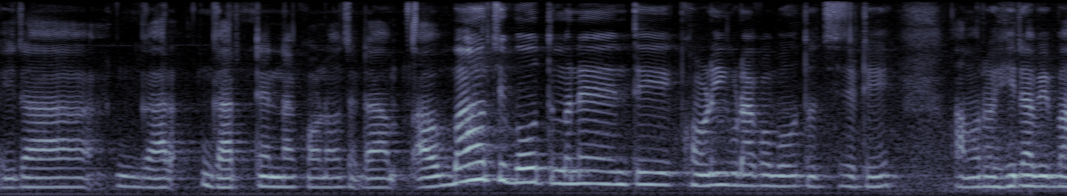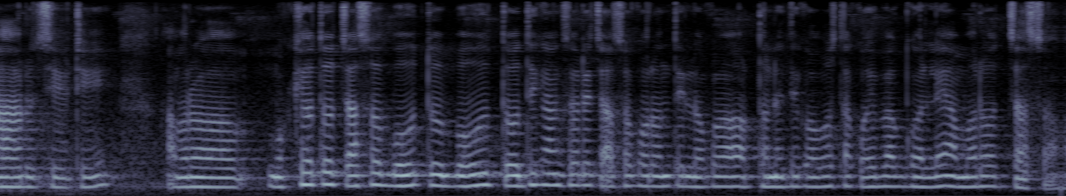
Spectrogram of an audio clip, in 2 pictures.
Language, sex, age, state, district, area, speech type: Odia, male, 30-45, Odisha, Kalahandi, rural, spontaneous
